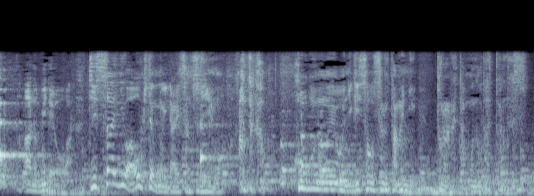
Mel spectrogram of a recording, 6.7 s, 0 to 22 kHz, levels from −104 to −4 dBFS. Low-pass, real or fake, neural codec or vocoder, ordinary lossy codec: 7.2 kHz; real; none; none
